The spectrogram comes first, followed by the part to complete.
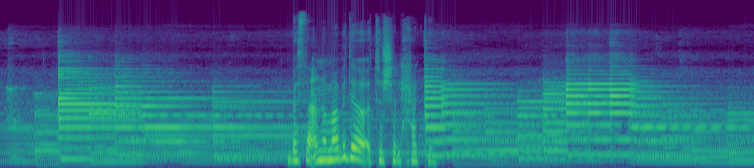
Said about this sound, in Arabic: رح اسالك من بعد ما نسمع الغنيه تفضل اوكي رح نسمع سويا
